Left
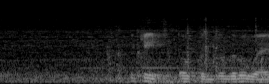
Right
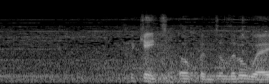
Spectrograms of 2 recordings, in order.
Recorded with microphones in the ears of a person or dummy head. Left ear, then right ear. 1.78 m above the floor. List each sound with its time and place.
1.3 s a man speaking: 40° right (ahead or behind), 0.6 m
